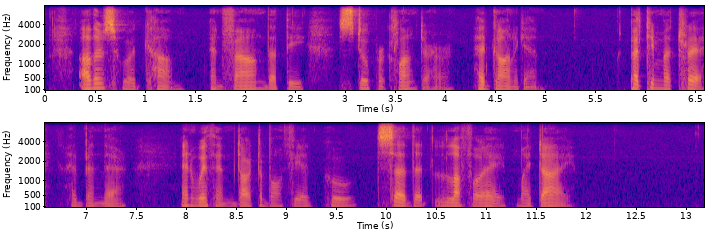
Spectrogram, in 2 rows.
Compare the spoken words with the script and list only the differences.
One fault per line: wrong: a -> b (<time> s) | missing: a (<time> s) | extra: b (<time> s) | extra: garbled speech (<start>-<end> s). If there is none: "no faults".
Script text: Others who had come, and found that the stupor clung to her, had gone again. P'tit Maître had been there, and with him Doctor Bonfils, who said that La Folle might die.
no faults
